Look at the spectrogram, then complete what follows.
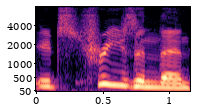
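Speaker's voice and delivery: high-pitched puppet voice. Describing a video with Kermit the Frog as the Emperor: imitating Kermit the Frog as the Emperor. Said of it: "And then the thing where he goes".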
